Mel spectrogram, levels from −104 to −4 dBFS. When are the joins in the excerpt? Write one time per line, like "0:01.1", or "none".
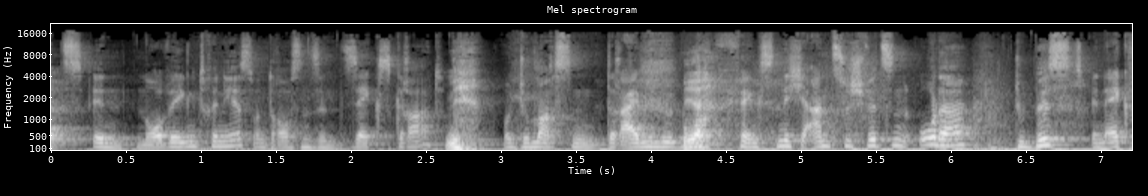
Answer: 0:04.2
